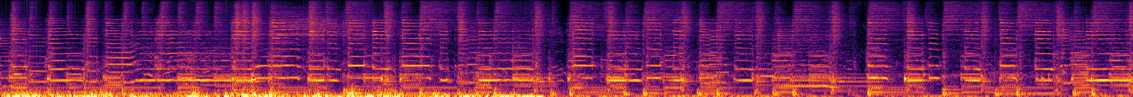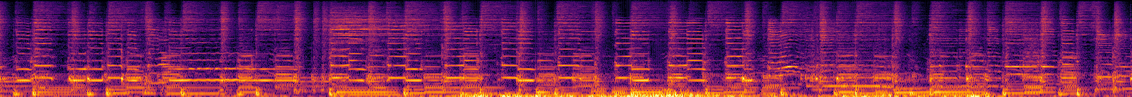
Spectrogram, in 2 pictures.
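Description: Live rock band playing an instrumental passage: an electric guitar lead line over bass guitar and a drum kit, with no singing.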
